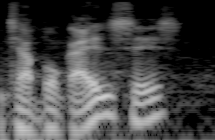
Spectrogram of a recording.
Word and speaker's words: Chapecoense: Alineación del Palmeiras, que si empata con el Chapocoense, ¿cómo es? ¿Cómo se llama? A ver si lo digo bien. Chapecoense.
